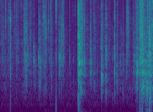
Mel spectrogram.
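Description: Foil trading-card booster pack being torn open and crinkled in gloved hands: a rapid run of crackles, with one sharp, louder tear about a second in.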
